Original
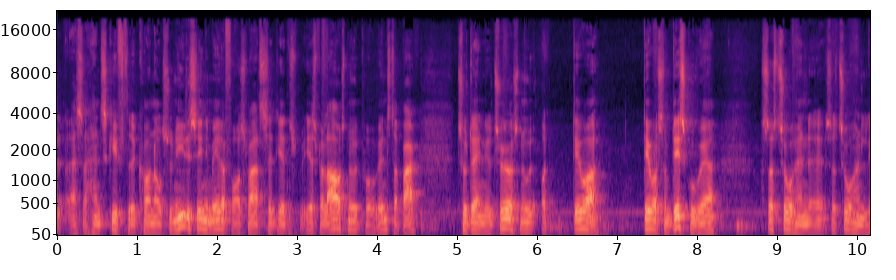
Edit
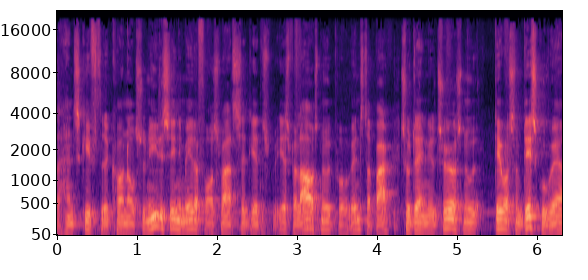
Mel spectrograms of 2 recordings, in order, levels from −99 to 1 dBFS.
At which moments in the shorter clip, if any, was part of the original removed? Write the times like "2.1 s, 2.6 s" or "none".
4.3 s, 5.3 s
